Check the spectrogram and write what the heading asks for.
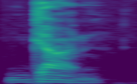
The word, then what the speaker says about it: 간: The G, or it's actually a hard G, the gyuk sound at the beginning, the A vowel, and then the bachim, the neon. So this is gan.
